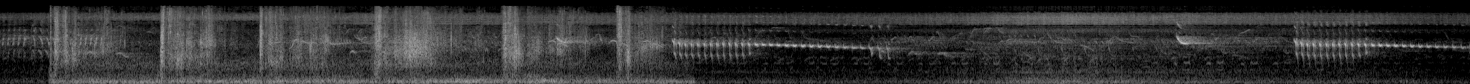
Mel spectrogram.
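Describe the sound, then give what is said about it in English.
Forest ambience with birds and insects on a walk: several sharp, crunching steps fill the first half, then repeated descending bird whistles and chirps ring out over a steady, high insect hiss. “Nature Valley invites you to take a minute to re-energize with the sounds of nature, starting with this walk through the forest.”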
